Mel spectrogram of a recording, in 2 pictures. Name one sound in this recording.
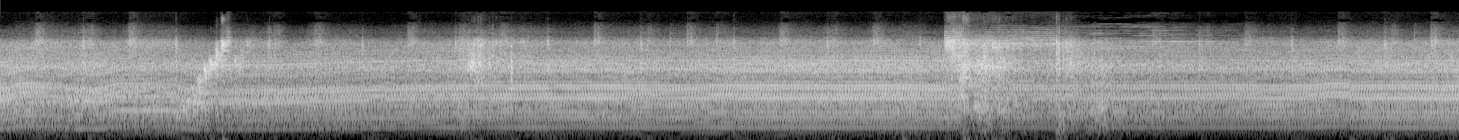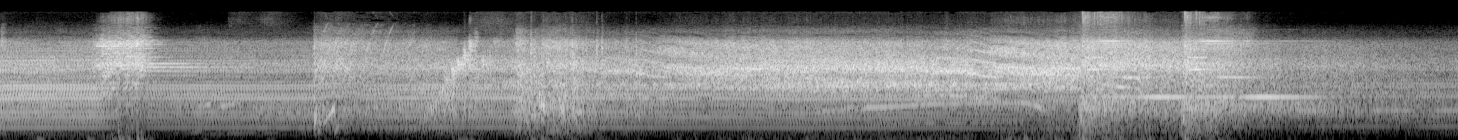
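Short game effects chime and whoosh now and then.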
